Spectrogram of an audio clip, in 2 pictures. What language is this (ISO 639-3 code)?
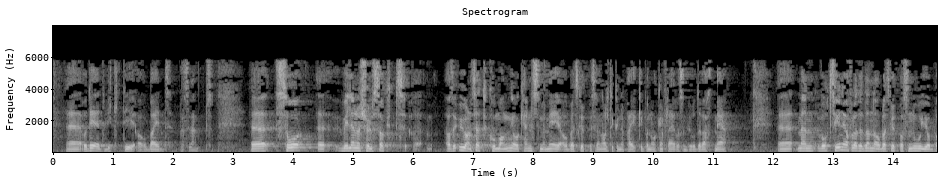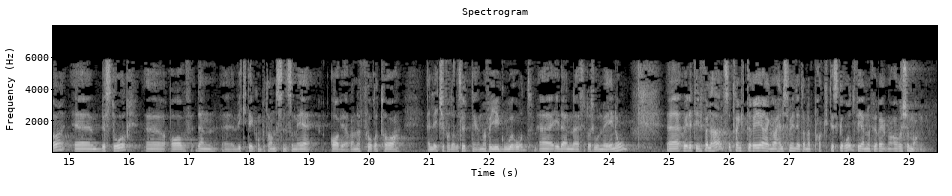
nno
